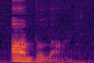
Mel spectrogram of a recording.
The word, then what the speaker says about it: ambulat: third to last syllable ambalad in the word festinot the second to last syllable has a long vowel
